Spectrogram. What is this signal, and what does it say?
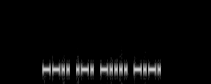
Morse code, heard as a keyed tone, about 48 wpm, 700 Hz. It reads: ZR6C
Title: DXCC-100 Call Signs - 4 Characters - Repeated 3x - 50wpm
